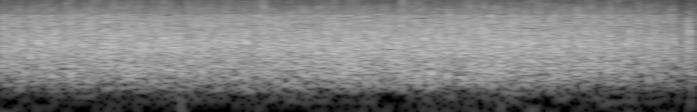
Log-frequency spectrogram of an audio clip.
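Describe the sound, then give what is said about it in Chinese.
Warm, sustained applause fills a joint conference of the Chinese Academy of Sciences and Chinese Academy of Engineering academicians: dense, even clapping at steady loudness throughout, easing slightly at the very end. “在热烈的掌声中，习近平发表重要讲话。”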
